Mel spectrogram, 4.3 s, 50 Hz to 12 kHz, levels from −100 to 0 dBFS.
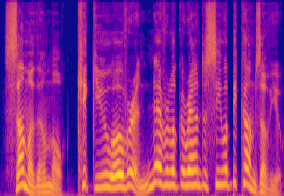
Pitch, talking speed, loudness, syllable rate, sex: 185 Hz, 240 wpm, -18 LUFS, 5.6 syllables/s, male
